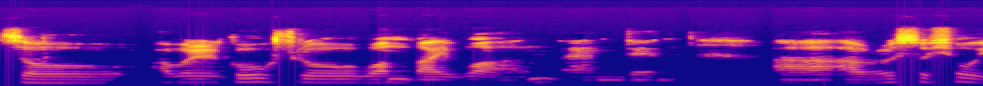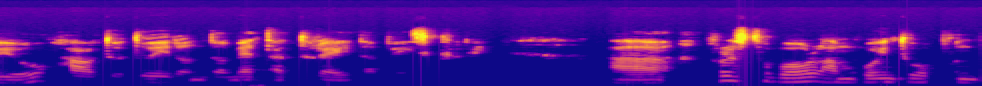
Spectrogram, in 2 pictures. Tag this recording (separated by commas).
Speech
